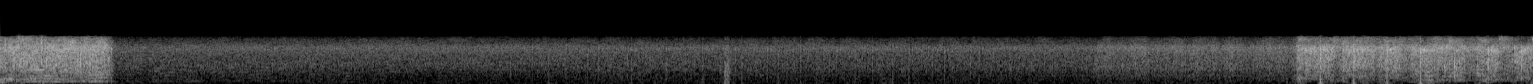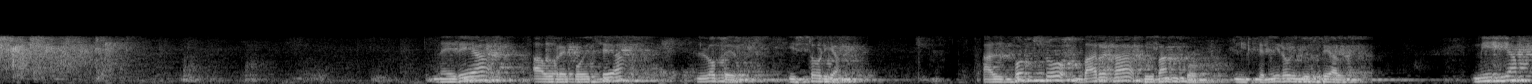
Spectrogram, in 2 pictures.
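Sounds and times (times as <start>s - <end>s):
audience applause: 0.0s - 16.8s
speech: 20.7s - 24.0s, 25.2s - 29.1s, 30.1s - 30.6s.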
